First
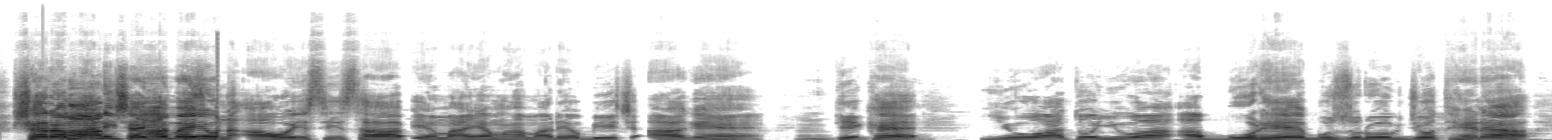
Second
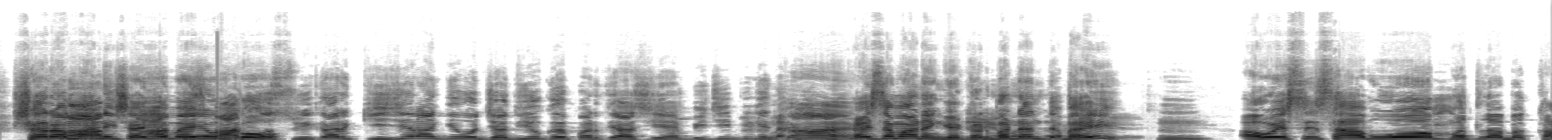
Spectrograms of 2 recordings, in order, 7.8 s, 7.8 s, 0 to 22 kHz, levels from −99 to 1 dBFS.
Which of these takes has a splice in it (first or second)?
first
